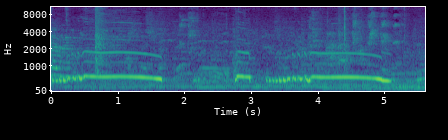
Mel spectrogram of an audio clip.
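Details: Male Barbary dove in pelung style with a long flat coo ending in a fall, then stuttering pulses rolling into a second extended coo, over a low steady background hum.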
